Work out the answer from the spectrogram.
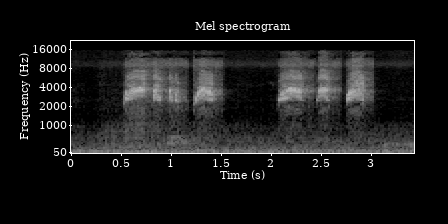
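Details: Harsh, buzzy, broadband notes from a Horsfield's babbler, given in two clusters of two and three bursts separated by a half-second silence.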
